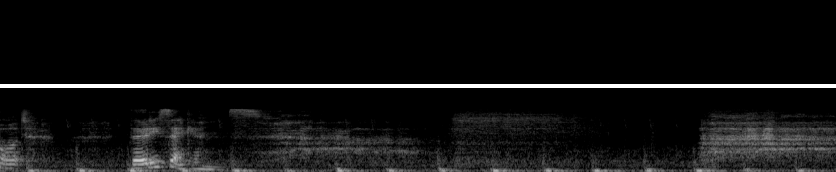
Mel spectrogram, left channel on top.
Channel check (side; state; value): left; silent; 52 dB below the other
